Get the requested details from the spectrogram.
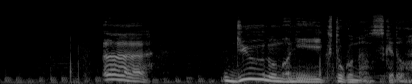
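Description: A man answers in a casual, slightly surprised voice.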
